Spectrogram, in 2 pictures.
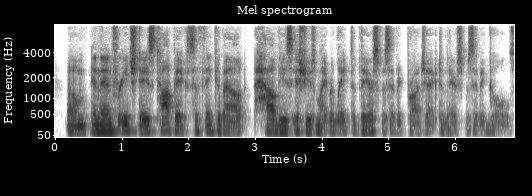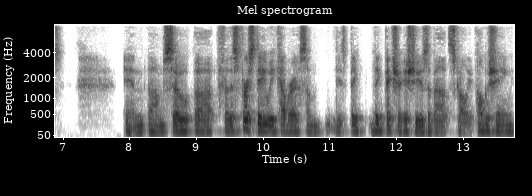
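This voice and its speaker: Somewhat breathy, a man talks with fairly even intonation but big swings in loudness. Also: medium pitch for a man. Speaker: librarian presenter. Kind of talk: conference presentation. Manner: fast; hesitant, many fillers.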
